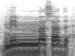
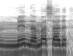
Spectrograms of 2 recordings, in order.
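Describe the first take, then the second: First: The n merges fully into the m. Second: A clear n sound is heard before m. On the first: The speaker calls it right. "नून की आवाज़ को मुकम्मल तौर पर आपने ख़त्म कर देना है" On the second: The speaker calls it wrong. "अगर आपने इसको पढ़ा मिन मसद तो ये गलत है"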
